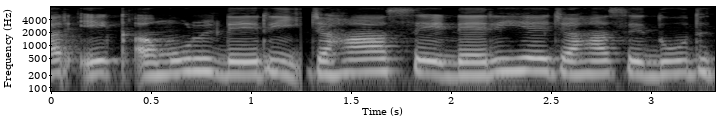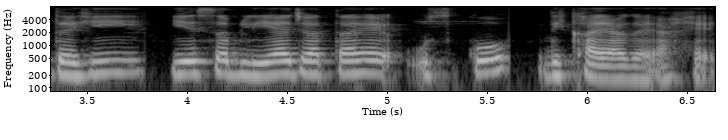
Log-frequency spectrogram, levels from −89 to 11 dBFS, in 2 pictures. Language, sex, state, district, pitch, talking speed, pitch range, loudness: Hindi, female, Uttar Pradesh, Ghazipur, 215 Hz, 190 wpm, 205-230 Hz, -24 LUFS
